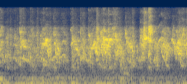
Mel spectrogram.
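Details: Budgerigars, also called parakeets or Australian parrots, chirping: a dense, continuous flock chatter of overlapping high squawks and warbling tweets with no pauses.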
